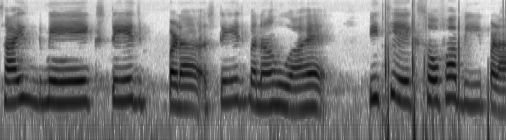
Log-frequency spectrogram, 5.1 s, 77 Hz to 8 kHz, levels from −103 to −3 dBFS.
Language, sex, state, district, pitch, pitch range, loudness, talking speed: Hindi, female, Punjab, Fazilka, 270 Hz, 245-285 Hz, -15 LUFS, 175 wpm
